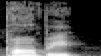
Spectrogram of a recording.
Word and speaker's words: Pompey: Also, if you ever talk about ancient Rome again, please try to remember that General Pompey is pronounced Pompey. Pompeii is a city that was destroyed by a volcano in ancient times.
